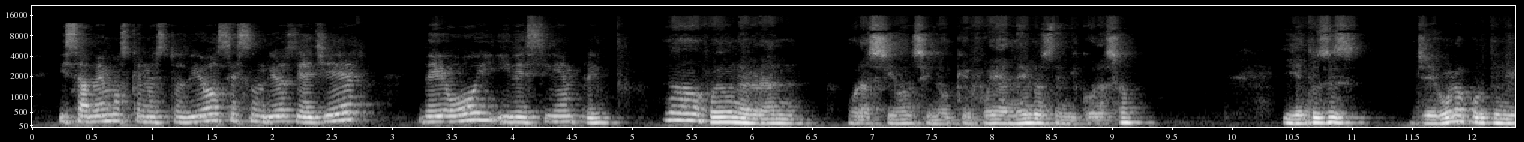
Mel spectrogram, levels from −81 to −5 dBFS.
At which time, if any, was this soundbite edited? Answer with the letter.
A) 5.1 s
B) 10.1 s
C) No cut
A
